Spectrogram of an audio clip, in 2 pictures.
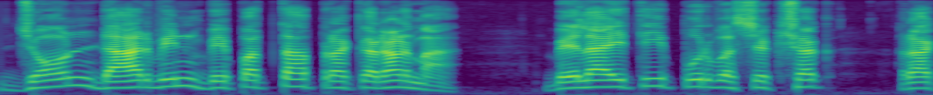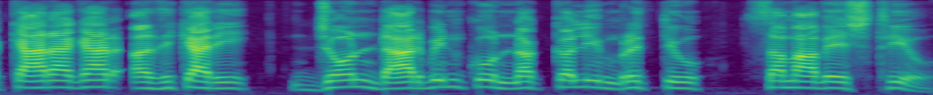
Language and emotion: Nepali, neutral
